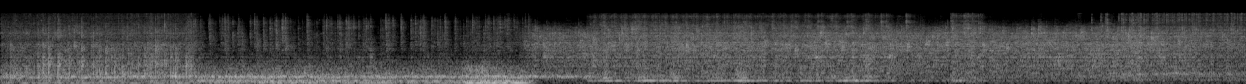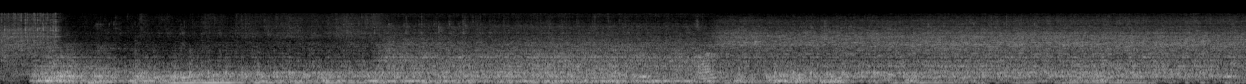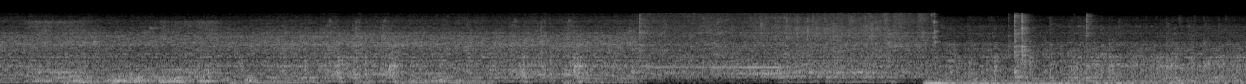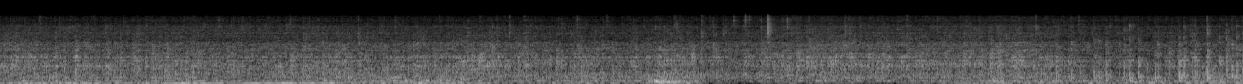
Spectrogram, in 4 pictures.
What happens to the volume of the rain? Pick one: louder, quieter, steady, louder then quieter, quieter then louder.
steady.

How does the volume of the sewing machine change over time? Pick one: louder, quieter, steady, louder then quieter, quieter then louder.
steady.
